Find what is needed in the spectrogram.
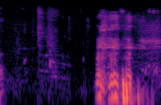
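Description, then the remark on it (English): After a second of faint rustling, a pet dog lets out a sudden, loud burst of barks, a couple of sharp, throaty yaps trailing off quickly. “Holy crap, he scared me. My dog.”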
